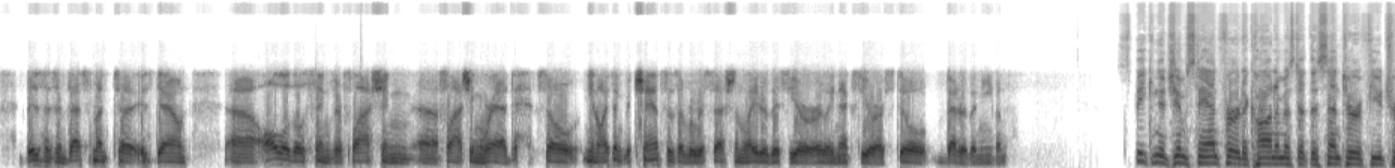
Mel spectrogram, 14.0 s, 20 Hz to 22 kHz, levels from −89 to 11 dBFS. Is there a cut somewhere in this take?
no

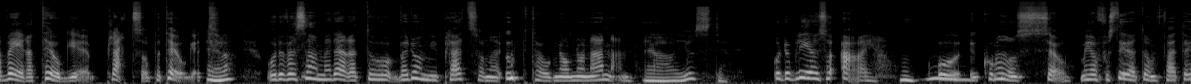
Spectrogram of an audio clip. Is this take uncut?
no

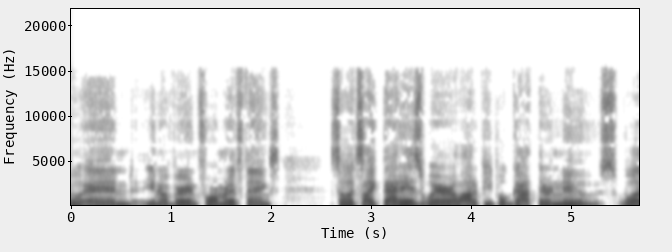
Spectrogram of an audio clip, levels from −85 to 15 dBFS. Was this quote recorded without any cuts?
yes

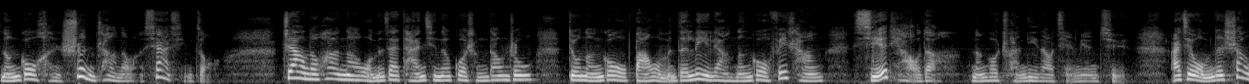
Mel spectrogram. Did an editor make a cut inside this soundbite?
no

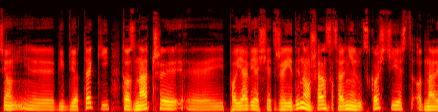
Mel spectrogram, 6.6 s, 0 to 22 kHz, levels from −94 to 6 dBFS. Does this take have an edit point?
yes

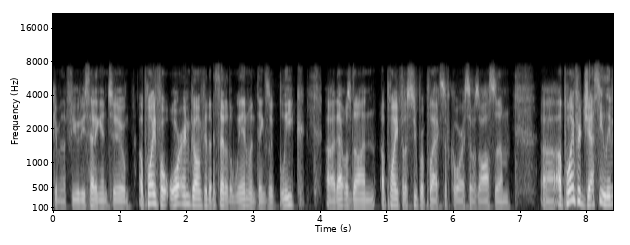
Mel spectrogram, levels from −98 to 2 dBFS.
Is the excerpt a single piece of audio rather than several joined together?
no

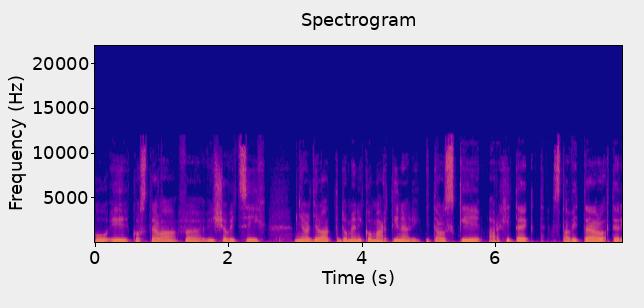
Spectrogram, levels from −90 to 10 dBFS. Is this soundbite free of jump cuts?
yes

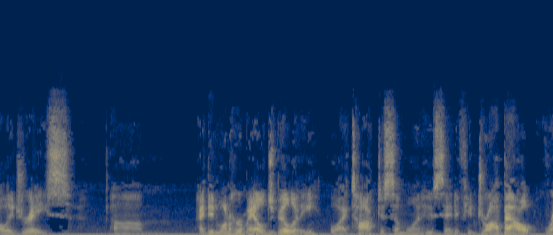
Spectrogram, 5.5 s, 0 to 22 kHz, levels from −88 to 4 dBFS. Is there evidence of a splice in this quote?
yes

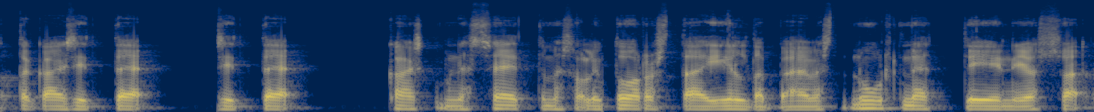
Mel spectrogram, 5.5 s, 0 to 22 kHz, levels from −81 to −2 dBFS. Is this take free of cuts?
no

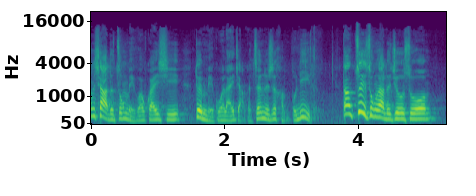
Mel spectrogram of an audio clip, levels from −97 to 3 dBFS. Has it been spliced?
yes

